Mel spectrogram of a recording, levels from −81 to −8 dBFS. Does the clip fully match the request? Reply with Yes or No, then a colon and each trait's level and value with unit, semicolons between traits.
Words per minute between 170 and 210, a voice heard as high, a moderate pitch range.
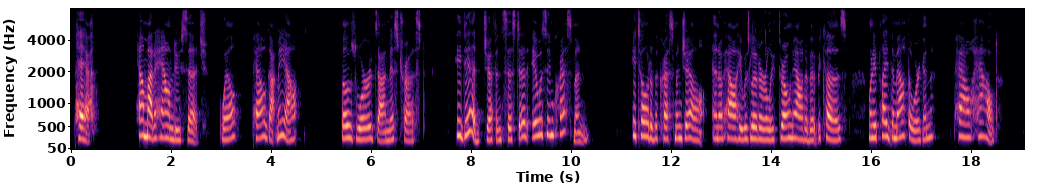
No: average, 155 wpm; very high, 255 Hz; average, 3.7 semitones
